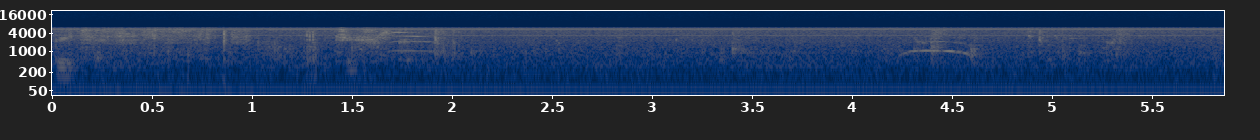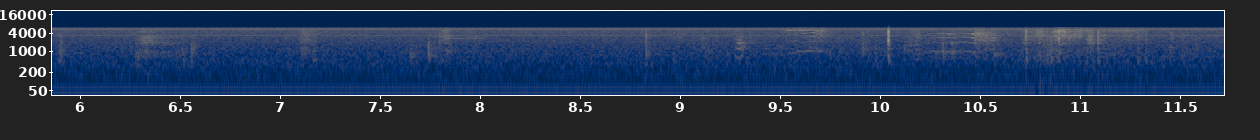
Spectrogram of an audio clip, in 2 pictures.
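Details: A small cat giving short, faint, high meows scattered through the recording, with a couple of rising-falling calls standing out, over a low hum and people talking in the background.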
